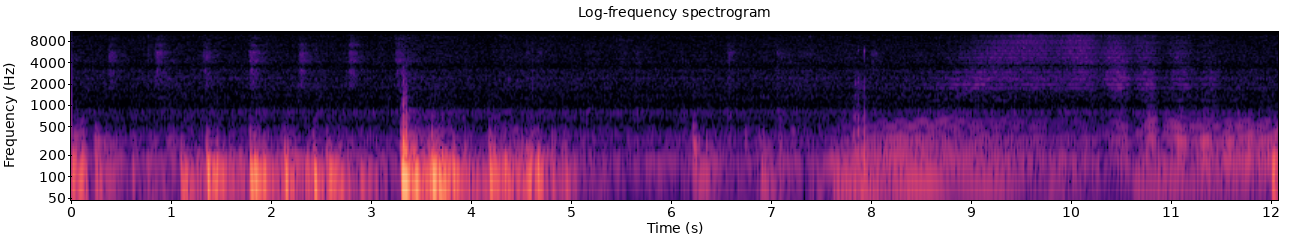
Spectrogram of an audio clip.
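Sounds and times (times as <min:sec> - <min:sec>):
microphones being bumped: 0:01.0 - 0:05.1.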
